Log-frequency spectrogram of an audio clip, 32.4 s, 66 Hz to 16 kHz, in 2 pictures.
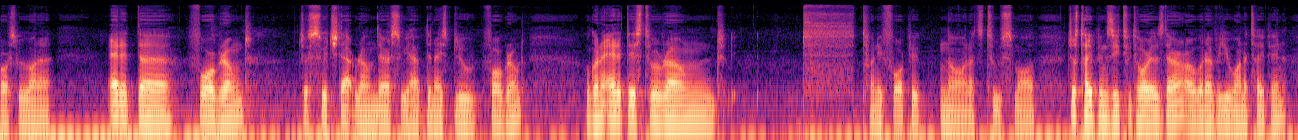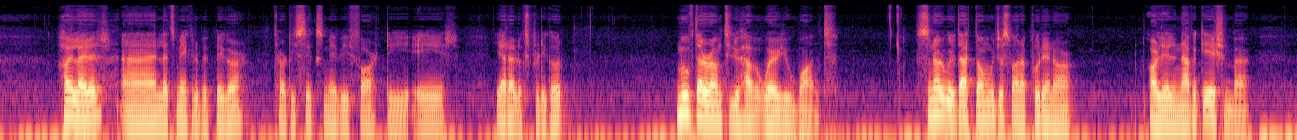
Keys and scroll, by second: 16.0 ctrl+a.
